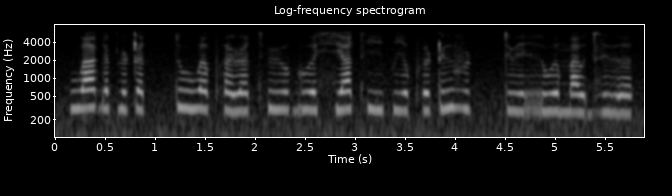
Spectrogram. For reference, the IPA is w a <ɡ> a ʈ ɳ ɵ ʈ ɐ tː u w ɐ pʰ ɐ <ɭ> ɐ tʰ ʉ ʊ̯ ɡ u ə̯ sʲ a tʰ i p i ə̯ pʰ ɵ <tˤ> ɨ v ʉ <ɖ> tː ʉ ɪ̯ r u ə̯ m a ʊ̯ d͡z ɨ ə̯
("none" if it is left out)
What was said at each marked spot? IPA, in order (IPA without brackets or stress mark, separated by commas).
ɡ, ɭ, ʈ, ʈ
